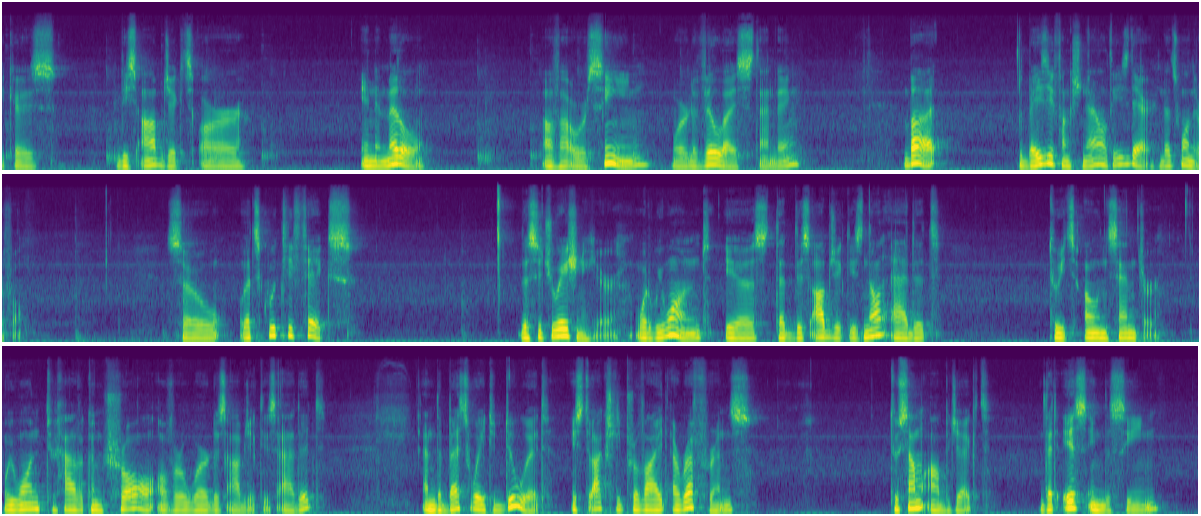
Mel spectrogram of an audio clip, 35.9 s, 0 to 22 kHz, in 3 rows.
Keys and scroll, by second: 0.0-2.8 typing, 4.3-8.4 typing.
